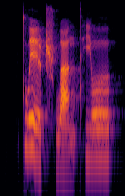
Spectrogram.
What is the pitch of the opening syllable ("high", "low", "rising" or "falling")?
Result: falling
